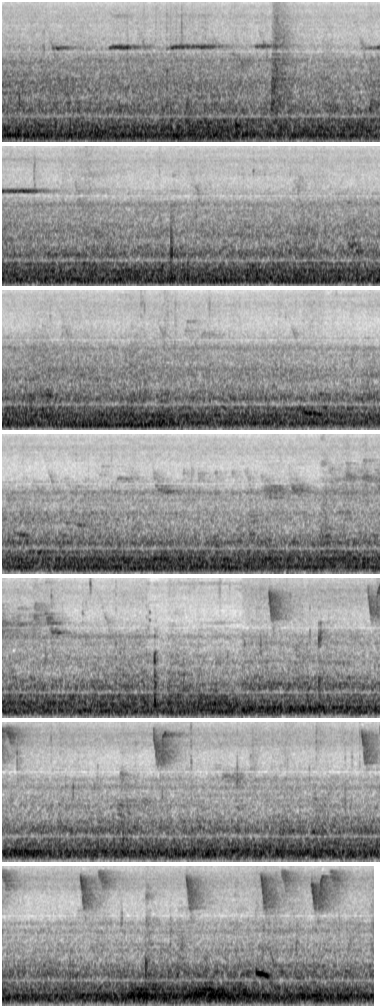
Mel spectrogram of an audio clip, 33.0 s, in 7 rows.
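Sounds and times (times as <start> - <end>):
low background noise: 0.0 - 33.0
birds chirping: 0.6 - 3.4, 8.3 - 24.1, 25.1 - 27.3, 28.1 - 32.8.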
